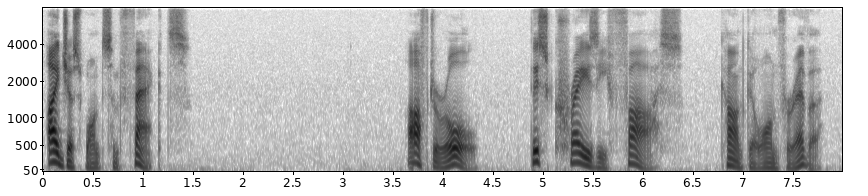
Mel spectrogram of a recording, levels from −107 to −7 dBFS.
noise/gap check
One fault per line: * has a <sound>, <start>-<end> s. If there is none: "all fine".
all fine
